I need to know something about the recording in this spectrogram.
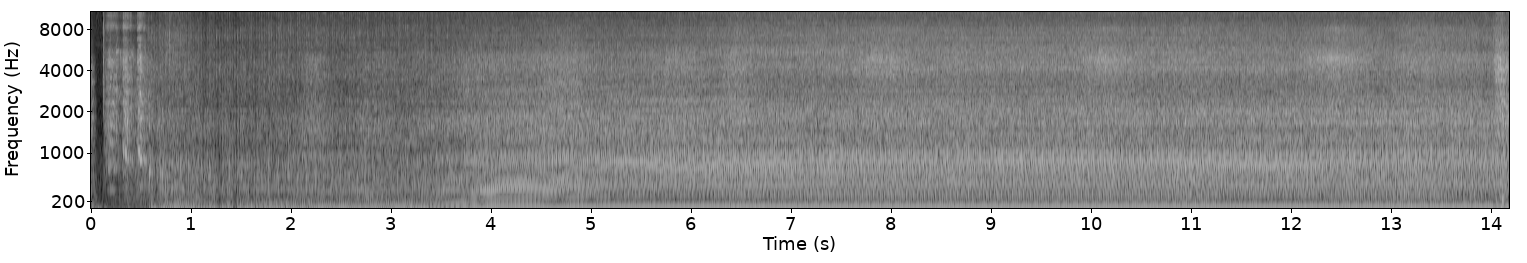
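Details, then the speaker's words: Motorcycle started after exhaust work, with an exhaust bolt hole not lining up: starter churns, engine catches into a steady, fairly muted idle with a faint puffing air escape at the pipe, an exhaust leak; also blowing a lot of smoke. "There is a little bit of... a little bit of air escaping. Hate that exhaust leak."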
